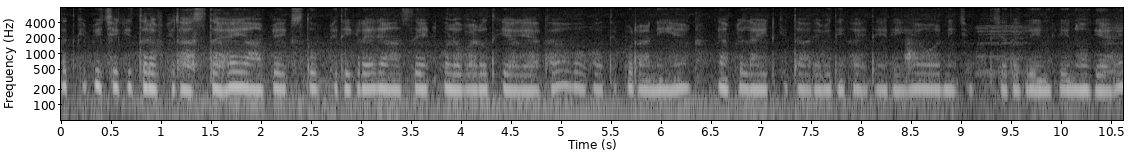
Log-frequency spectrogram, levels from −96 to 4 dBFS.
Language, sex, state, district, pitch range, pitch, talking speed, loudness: Hindi, female, Bihar, Jamui, 195-210 Hz, 200 Hz, 270 wpm, -35 LUFS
